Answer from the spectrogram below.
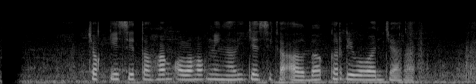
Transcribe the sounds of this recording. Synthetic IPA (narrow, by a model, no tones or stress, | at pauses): t͡ʃɔkisit̪ɔɦaŋʔɔlɔɦɔk̚niŋalid͡ʒasika̰ʔa̰lbakɨrdiwawaɲt͡ʃaɾa̰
